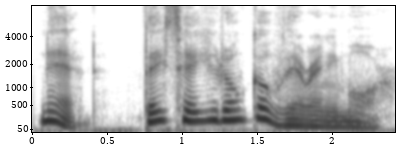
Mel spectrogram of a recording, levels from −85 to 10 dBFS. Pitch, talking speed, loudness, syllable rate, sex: 140 Hz, 225 wpm, -16 LUFS, 5.5 syllables/s, male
